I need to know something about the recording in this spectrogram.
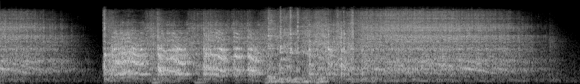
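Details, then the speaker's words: Long-sitting 318 engine, carburetor junked from sitting forever, primed with gas, run on jumper cables: it fires after a short crank, surging and stumbling before dying. Rough running from the faulty carburetor. "well I'd say that ran not the best cuz that carburetor is junked but uh that's what happens when it sits for ever"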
